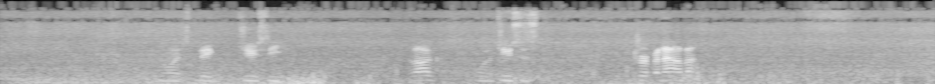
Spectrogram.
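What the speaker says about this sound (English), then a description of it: "It's all foam all frothing up the beach at the moment." Surf washes and foams up the beach at Southwold Pier at night, with a steady rush of waves and wind buffeting the microphone, while someone talks intermittently over it.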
